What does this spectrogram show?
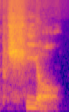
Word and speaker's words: Sheol: Sorry, Sheol. Learning how to pronounce stuff again very quickly.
